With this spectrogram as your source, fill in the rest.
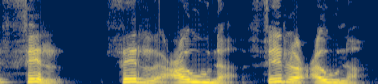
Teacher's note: कहते हैं जिस पर जजम हो अगर रा साकिन है या रा जजम के साथ उससे पहले जेर है तो फिर रा को हम बारीक पढ़ेंगे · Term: बारीक रा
